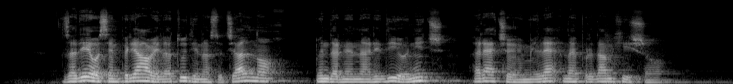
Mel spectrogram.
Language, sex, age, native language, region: Slovenian, male, 50-59, Slovenian, Carinthia region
